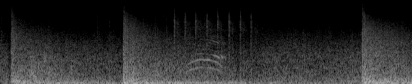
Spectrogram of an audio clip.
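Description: SU-76 barrage shells impacting in the Company of Heroes 2 video game, two or three sharp explosive blasts separated by noisy rumbling, moderately loud over a busy battlefield background.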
